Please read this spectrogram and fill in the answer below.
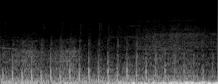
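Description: A helicopter flying past, its rotor blades beating in a rapid, even rhythm over a low rumble, getting a little louder toward the end.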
